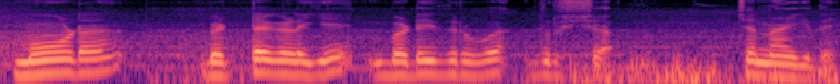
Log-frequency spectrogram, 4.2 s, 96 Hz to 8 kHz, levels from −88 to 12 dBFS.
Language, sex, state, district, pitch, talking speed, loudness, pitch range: Kannada, male, Karnataka, Dharwad, 160 Hz, 70 wpm, -17 LUFS, 145-170 Hz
